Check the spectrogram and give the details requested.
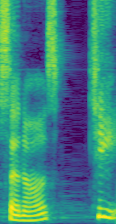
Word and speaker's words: Senožete: senosite krsko senozik pronounced sennas ti is a small settlement in the hills west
